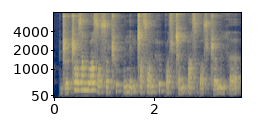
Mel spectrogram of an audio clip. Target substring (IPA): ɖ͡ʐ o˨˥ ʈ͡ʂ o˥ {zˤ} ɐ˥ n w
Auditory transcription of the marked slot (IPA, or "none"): zˤ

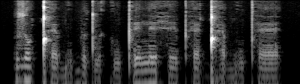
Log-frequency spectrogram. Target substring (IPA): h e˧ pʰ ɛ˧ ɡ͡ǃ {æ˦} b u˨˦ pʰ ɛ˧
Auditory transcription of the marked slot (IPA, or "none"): æ˧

